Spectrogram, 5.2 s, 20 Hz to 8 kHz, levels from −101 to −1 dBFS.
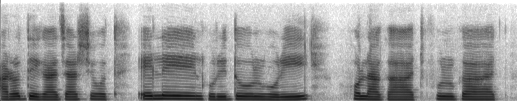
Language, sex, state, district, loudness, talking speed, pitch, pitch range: Chakma, female, Tripura, Unakoti, -16 LUFS, 150 wpm, 200 Hz, 195-215 Hz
